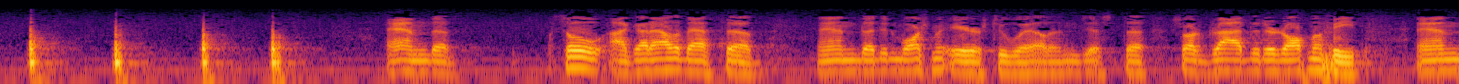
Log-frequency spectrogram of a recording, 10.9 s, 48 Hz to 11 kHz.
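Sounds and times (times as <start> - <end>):
firm knocks on a door with a slight hollow ring: 0.2 - 2.4
speech: 2.9 - 3.5, 4.2 - 10.9.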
